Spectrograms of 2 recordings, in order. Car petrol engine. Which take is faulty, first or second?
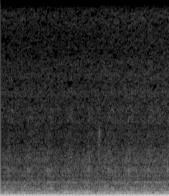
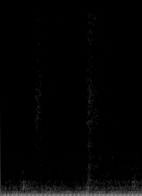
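second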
